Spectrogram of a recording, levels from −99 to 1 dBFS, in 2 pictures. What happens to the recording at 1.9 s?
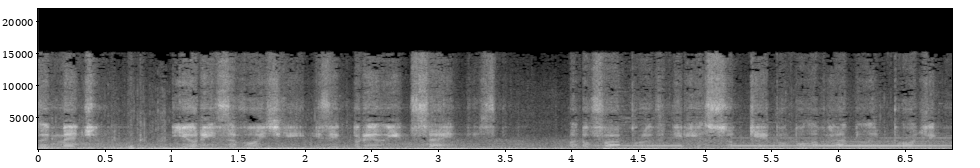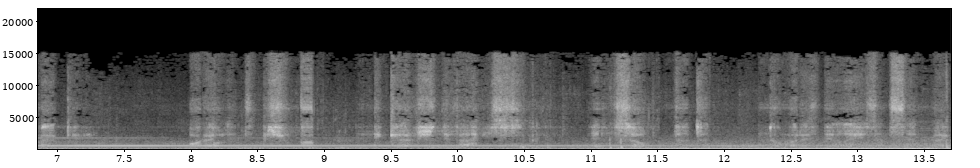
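Nothing goes wrong at 1.9 s; the audio plays through that moment intact, with no dropout, click, glitch or other technical fault.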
